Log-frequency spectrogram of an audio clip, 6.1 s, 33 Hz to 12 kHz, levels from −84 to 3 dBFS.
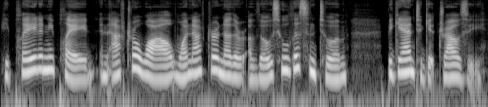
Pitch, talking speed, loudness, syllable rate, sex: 195 Hz, 215 wpm, -17 LUFS, 5.9 syllables/s, female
